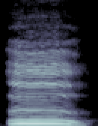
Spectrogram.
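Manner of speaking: E high and loud, pushed from throat; E like a kid acting silly, high; Vietnamese ư sound. Shown as a demonstration. Teacher models Vietnamese vowel to class, silly high sound. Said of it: "on va le lire comme un E".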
